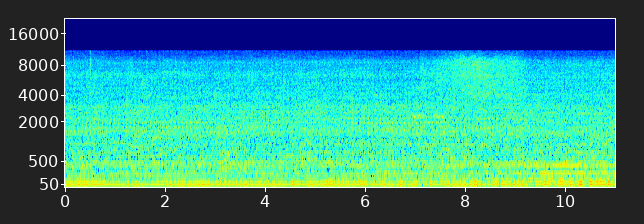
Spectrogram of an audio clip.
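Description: Renfe class 269 electric locomotive hauling a train in towards the platform, heard at a distance as a steady rumble. A low hum grows and the sound gets slightly louder near the end as it draws closer.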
